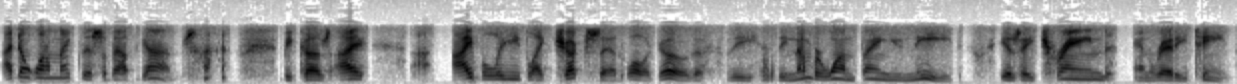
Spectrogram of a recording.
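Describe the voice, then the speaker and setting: A man joins a radio talk show by phone, speaking in a measured way with many fillers. His voice sounds thin and phone-filtered. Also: medium pitch, fairly even intonation, a little hiss or hum. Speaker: church security guest. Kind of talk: radio interview. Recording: phone line.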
